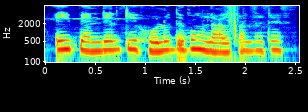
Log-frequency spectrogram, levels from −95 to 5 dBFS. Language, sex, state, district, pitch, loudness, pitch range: Bengali, female, West Bengal, Cooch Behar, 250 Hz, -15 LUFS, 235-260 Hz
